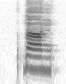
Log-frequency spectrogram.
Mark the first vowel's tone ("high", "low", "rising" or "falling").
low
